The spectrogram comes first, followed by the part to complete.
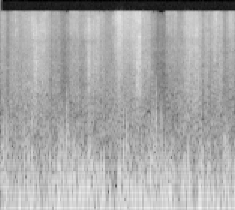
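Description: Strong wind blowing over the microphone: a loud, uneven low rumble that swells and dips with the gusts.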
